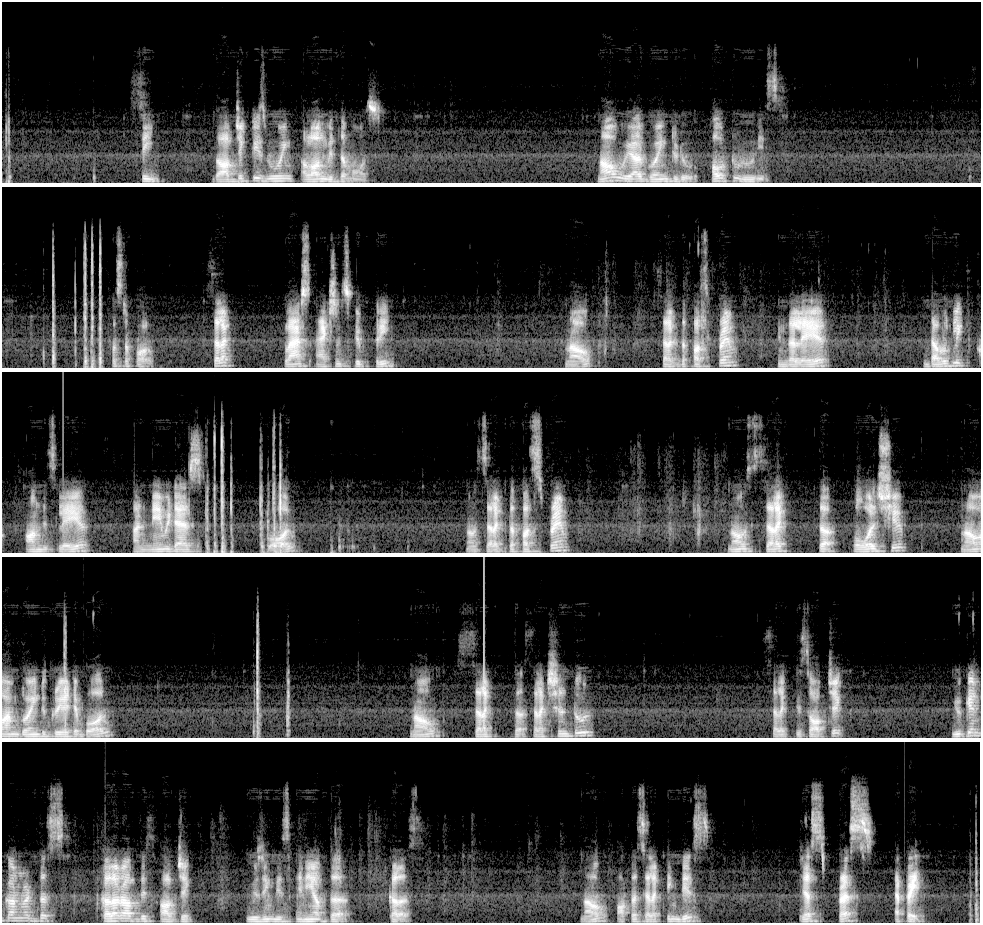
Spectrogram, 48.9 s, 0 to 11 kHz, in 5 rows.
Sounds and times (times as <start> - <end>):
Speech: 1.3 - 3.8, 6.0 - 7.9, 10.8 - 13.8, 15.4 - 15.8, 16.4 - 18.1, 19.0 - 21.6, 22.2 - 22.6, 24.2 - 25.4, 26.8 - 30.6, 33.4 - 35.4, 37.0 - 37.9, 38.9 - 43.4, 44.9 - 46.3, 47.2 - 48.5.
